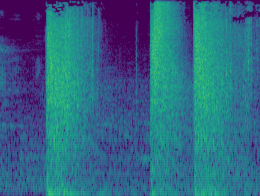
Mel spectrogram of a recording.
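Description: Loud energy gun blasts fire in bursts.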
